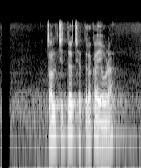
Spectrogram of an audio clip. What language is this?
Nepali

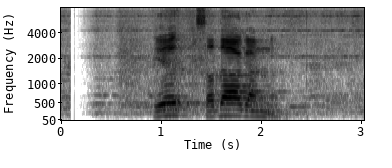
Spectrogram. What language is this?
Sinhala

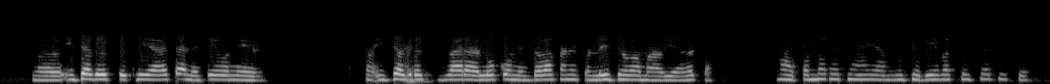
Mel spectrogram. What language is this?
Gujarati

